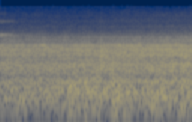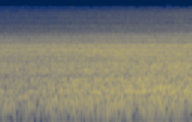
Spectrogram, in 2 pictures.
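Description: A train approaching on the East Coast Main Line: a steady running noise that grows louder throughout, with a high steady tone coming in near the end.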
